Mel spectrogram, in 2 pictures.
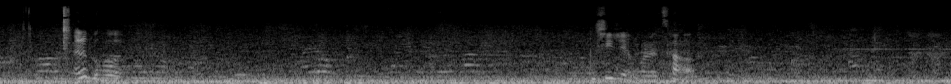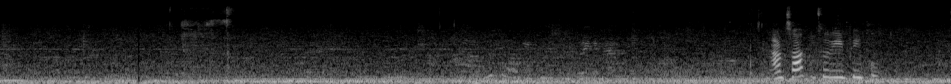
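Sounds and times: faint voices: 0.0s - 19.0s
store interior rumble and hum: 0.0s - 19.0s.

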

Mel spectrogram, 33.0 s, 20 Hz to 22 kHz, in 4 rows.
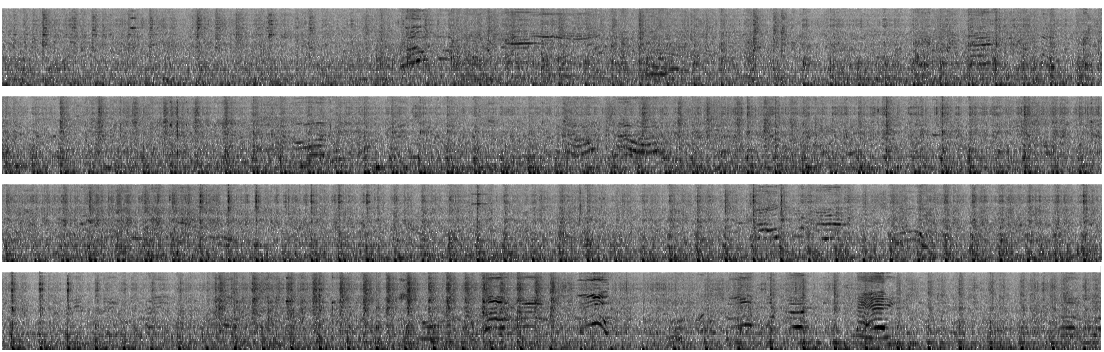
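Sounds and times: people talking: 0.0s - 32.9s
vehicle engine rumbling: 0.0s - 32.9s.

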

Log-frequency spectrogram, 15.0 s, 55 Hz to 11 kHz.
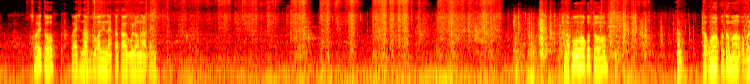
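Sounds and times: plastic bag crinkling: 1.6s - 15.0s.

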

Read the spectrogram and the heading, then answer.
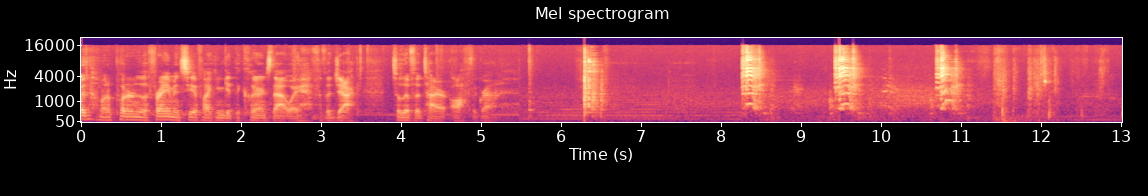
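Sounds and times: squeaky floor jack pumping: 8.3s - 8.7s, 9.4s - 9.8s, 10.6s - 11.1s.

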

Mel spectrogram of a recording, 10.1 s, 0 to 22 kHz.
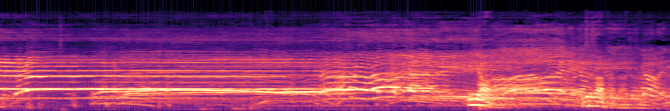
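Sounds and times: men chanting in unison: 1.6s - 10.0s.

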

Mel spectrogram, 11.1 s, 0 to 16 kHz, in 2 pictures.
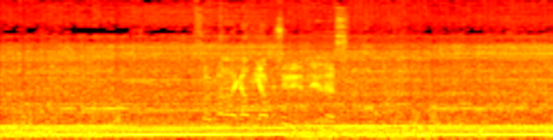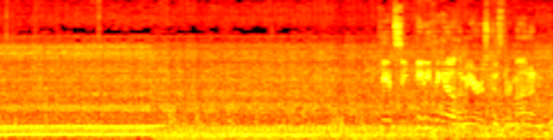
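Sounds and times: car engine running: 0.0s - 11.0s
deep engine rumble: 0.0s - 11.0s.

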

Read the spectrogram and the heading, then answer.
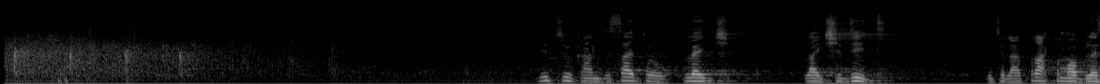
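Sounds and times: crowd applause: 0.0s - 3.6s.

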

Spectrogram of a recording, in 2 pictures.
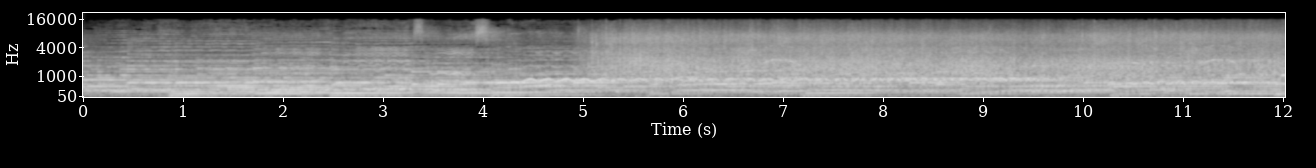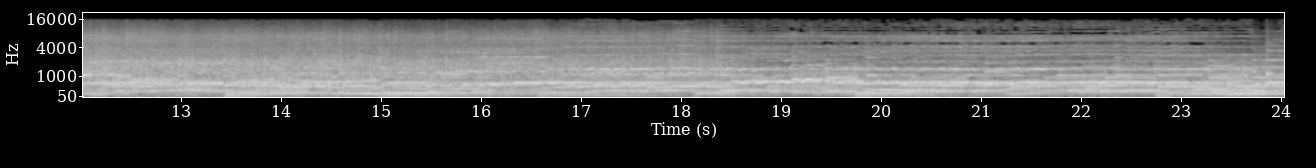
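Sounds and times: operatic soprano singing: 0.0s - 24.0s
audience applause: 4.9s - 20.1s.

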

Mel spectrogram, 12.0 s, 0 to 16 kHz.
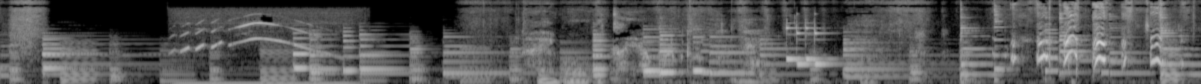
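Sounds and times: puppy yipping: 10.0s - 12.0s.

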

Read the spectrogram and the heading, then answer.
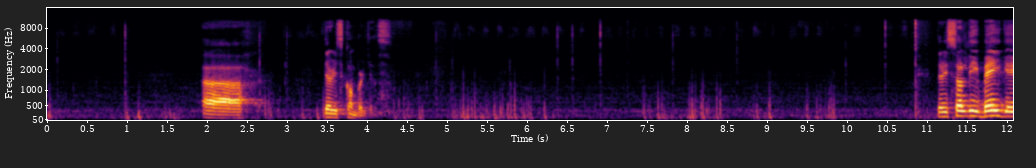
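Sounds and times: chalk tapping and scraping on board: 0.0s - 1.3s, 2.4s - 11.6s.

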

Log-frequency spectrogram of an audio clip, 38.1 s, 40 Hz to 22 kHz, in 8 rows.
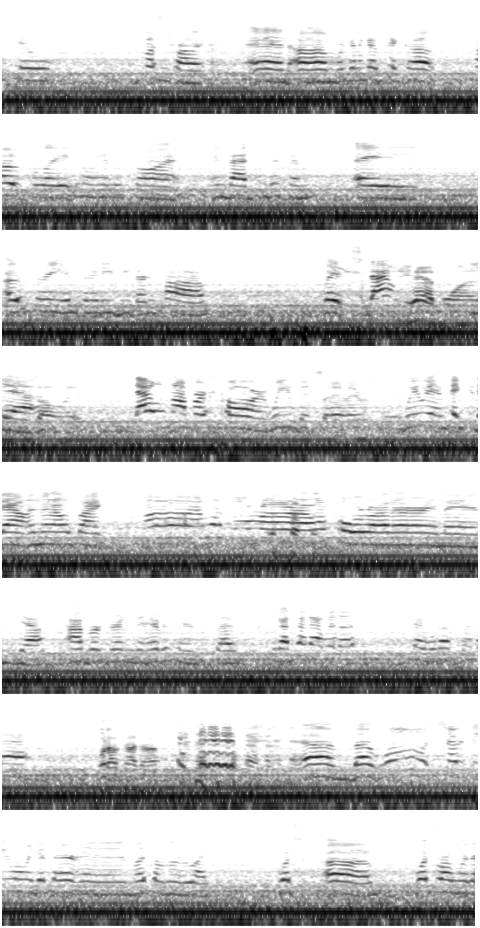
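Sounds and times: people talking: 0.0s - 0.5s, 1.4s - 11.6s, 12.7s - 28.8s, 29.5s - 35.4s, 36.1s - 38.0s
road noise: 0.0s - 38.0s
truck engine drone: 0.0s - 38.0s.

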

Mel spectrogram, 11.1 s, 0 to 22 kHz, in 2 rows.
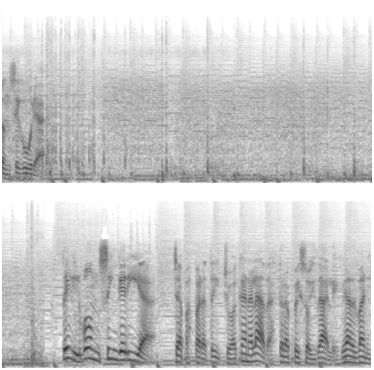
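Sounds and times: fireworks crackling and popping: 0.0s - 6.4s.

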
